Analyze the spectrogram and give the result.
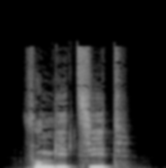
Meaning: fungicide
- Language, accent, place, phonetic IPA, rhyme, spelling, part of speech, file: German, Germany, Berlin, [fʊŋɡiˈt͡siːt], -iːt, Fungizid, noun, De-Fungizid.ogg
